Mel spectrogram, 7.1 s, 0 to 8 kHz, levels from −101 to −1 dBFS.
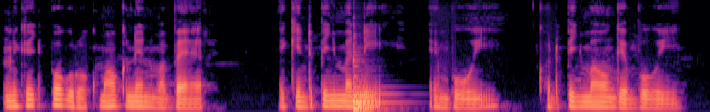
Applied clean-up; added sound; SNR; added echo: none; Bowed string instrument; 1 dB; none.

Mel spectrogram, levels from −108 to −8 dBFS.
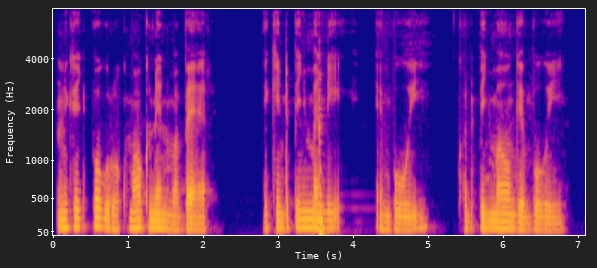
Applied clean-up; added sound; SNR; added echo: neural mask model DeepFilterNet 3.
